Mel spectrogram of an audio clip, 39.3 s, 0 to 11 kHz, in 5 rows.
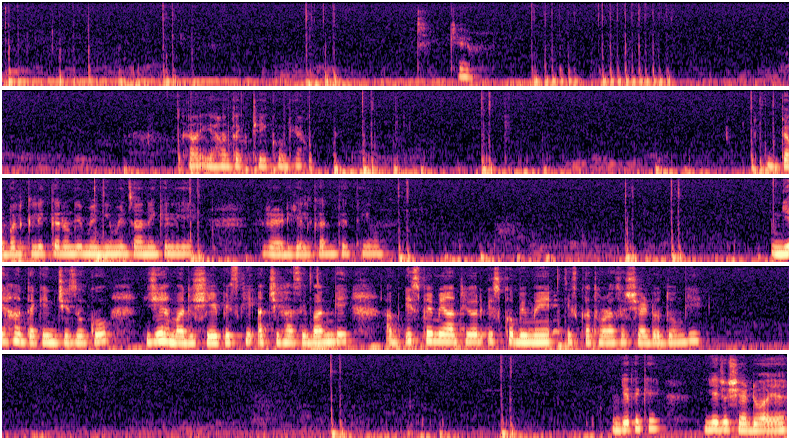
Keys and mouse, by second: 0.0 click, 0.1 ctrl+=, 1.7 click, 10.2 click, 10.4 ctrl+-, 11.6 click, 15.5 click, 22.1 click, 26.8 click, 29.3 click, 34.9 click.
